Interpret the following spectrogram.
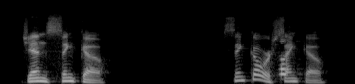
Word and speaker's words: Senko: welcome to the show i always say jen cinco cinco or senko it's senko but if the family uh pronounces it senko those are the ones who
